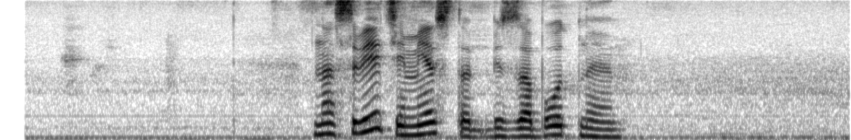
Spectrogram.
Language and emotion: Russian, neutral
